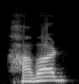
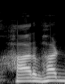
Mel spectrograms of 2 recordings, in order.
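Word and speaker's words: Harvard: He received PhD from হার্ভার্ড university in 1988, তিনি হার্ভার্ড বিশ্ববিদ্যালয় থেকে পিএইচডি ডিগ্রি পান 1988 সালে। দেখো রিসিভড কথার অর্থ হল পান বা পেয়েছিলেন, মনে রাখবে এইচ এ আর ভি এ আর ডি, এটা কিন্তু হার্ভার্ড নয়, এটার উচ্চারণ হবে হার্ভার্ড।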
